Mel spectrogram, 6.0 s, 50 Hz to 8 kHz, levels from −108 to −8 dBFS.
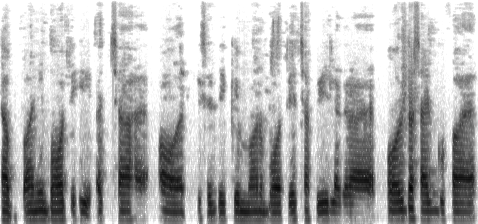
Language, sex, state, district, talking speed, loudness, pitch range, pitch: Hindi, male, Uttarakhand, Uttarkashi, 230 wpm, -20 LUFS, 110-115 Hz, 110 Hz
